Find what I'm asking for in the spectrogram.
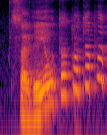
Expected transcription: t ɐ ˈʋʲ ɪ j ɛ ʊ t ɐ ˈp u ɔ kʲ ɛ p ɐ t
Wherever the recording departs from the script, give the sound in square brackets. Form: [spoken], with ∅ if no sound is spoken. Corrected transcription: [s] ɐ ˈʋʲ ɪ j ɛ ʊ t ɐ [ˈt] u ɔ kʲ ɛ p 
